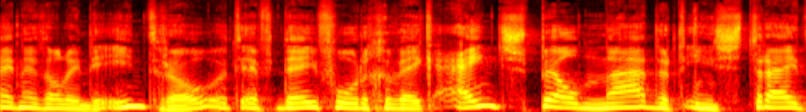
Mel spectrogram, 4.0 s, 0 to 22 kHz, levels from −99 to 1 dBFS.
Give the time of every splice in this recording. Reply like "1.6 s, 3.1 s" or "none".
none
